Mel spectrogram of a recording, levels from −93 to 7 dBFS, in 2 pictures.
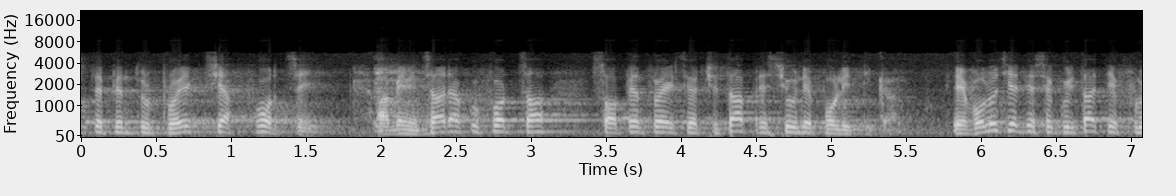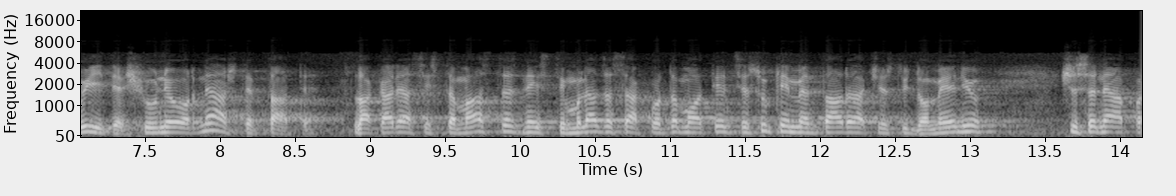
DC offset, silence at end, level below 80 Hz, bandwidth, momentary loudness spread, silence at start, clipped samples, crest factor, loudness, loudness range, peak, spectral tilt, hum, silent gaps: under 0.1%; 0 s; -50 dBFS; 5.6 kHz; 8 LU; 0 s; under 0.1%; 18 dB; -18 LUFS; 1 LU; 0 dBFS; -9.5 dB/octave; none; none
